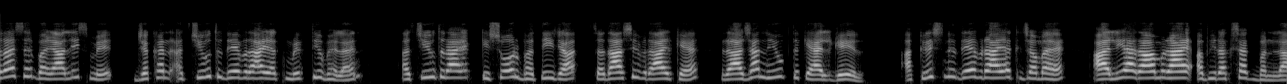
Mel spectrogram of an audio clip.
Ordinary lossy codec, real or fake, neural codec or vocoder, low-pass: none; fake; codec, 16 kHz, 0.8 kbps, ZipCodec; 7.2 kHz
